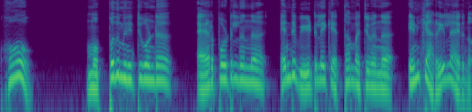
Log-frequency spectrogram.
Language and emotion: Malayalam, surprised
